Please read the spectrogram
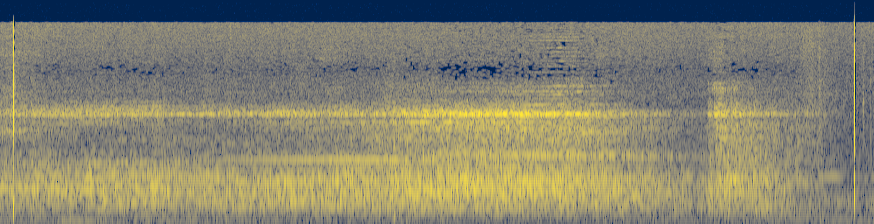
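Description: A wordless drone of many steady layered tones from a cartoon soundtrack, played through laptop speakers. It swells to a peak about halfway through and fades near the end, with a sharp click just at the start.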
